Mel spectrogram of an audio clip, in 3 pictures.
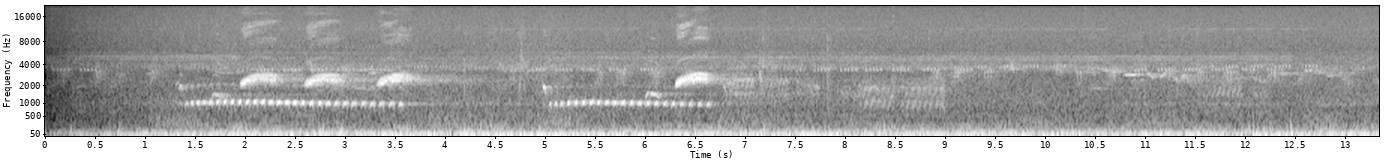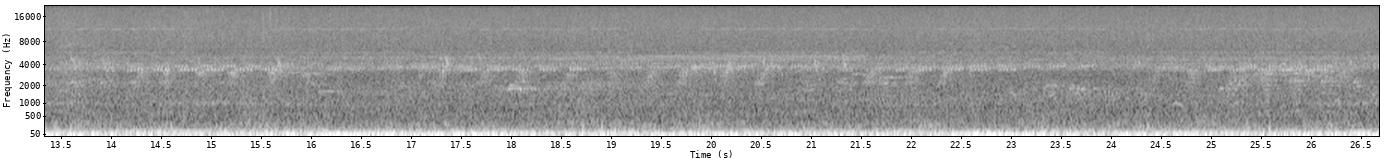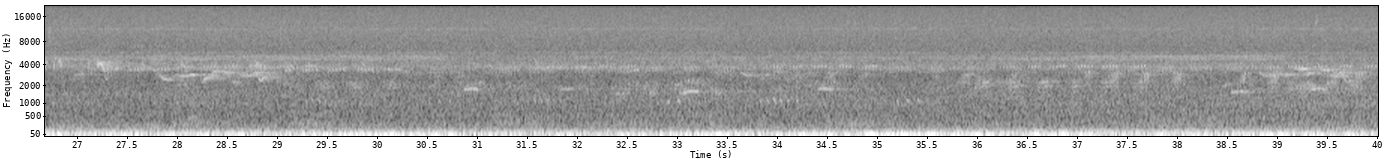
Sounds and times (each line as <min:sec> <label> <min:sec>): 0:01.3 Bird sounds 0:16.2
